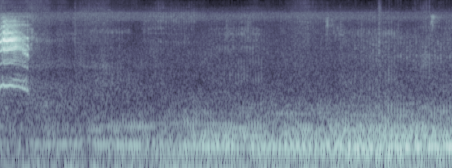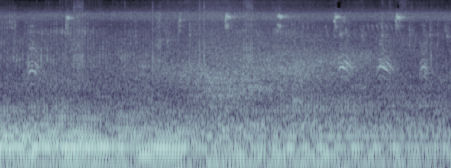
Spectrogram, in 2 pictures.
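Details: Cat purring while being stroked: a low, steady rumble swells and holds for most of the stretch after one short meow at the start, with faint high squeaks scattered later.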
